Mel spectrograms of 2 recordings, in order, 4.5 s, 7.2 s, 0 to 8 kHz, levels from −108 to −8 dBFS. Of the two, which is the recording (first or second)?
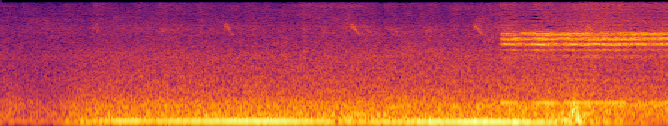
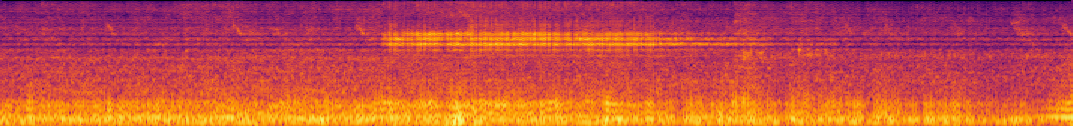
first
